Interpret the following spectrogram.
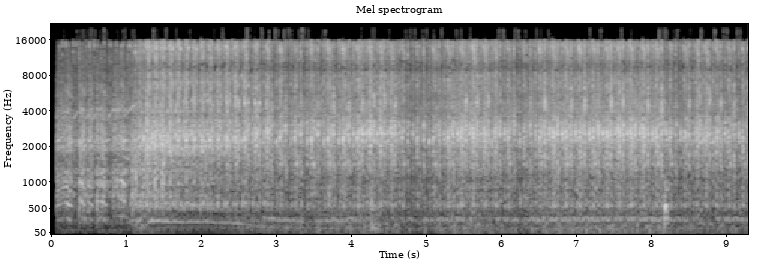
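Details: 2006 Audi A6 4.2 V8 petrol, BAT engine code, chain-driven, 275,000 km: cold start with fast metallic ticking rattle over rough, stumbling idle; rattle and misfires, timing chain problem suspected, cause unconfirmed.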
